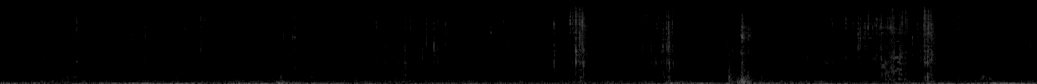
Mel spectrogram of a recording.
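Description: A foil trading-card pack being torn open and its wrapper crinkled: faint crackling, with several sharper rips in the second half.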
